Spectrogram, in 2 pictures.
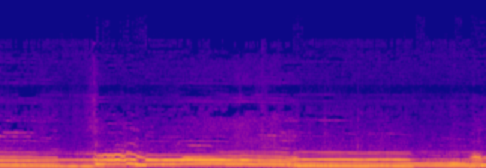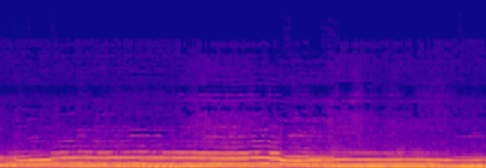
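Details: Trail camera recording of wolf howls, a sustained chorus of several drawn-out tonal voices holding steady pitches, with occasional sharp glides and breaks, lasting throughout.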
